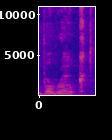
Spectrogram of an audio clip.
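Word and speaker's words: Barok: supposed to be pronounced he'll be Barrick van Zeeks till the day I die we'll never call him baroque I like to call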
